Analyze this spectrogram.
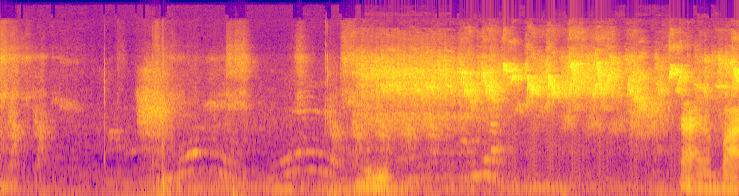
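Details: Two sparrows fighting: after a stretch of human voices, a dense, high, scratchy chirping chatter starts and runs on, with rapid, roughly regular notes, and a final sharp burst of calls.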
